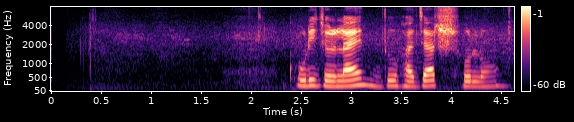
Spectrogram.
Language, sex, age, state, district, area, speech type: Santali, female, 30-45, West Bengal, Jhargram, rural, spontaneous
